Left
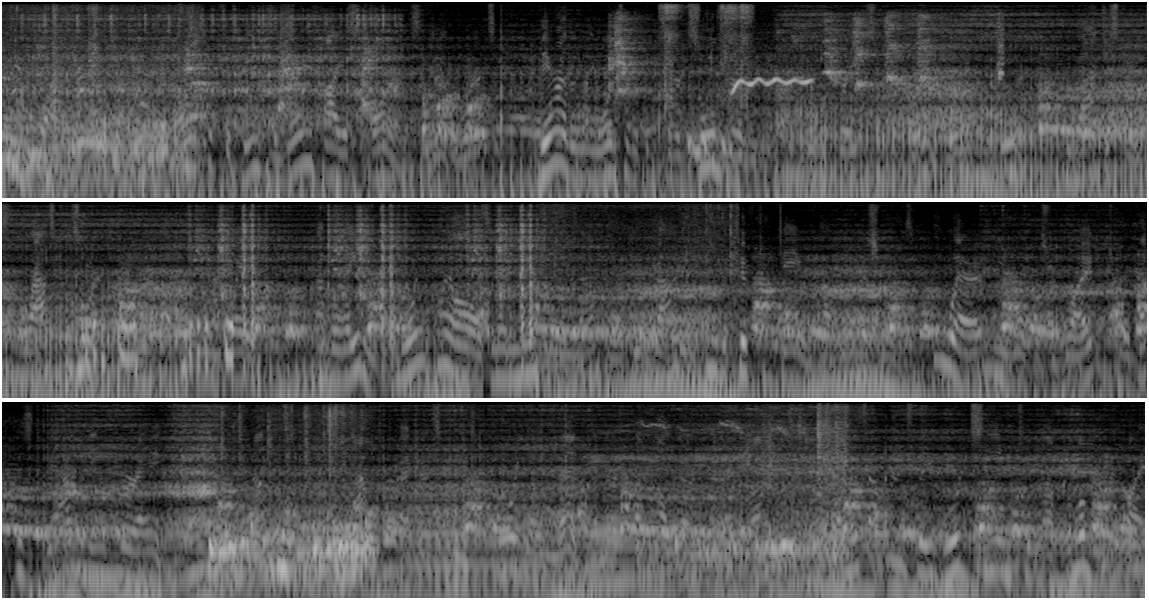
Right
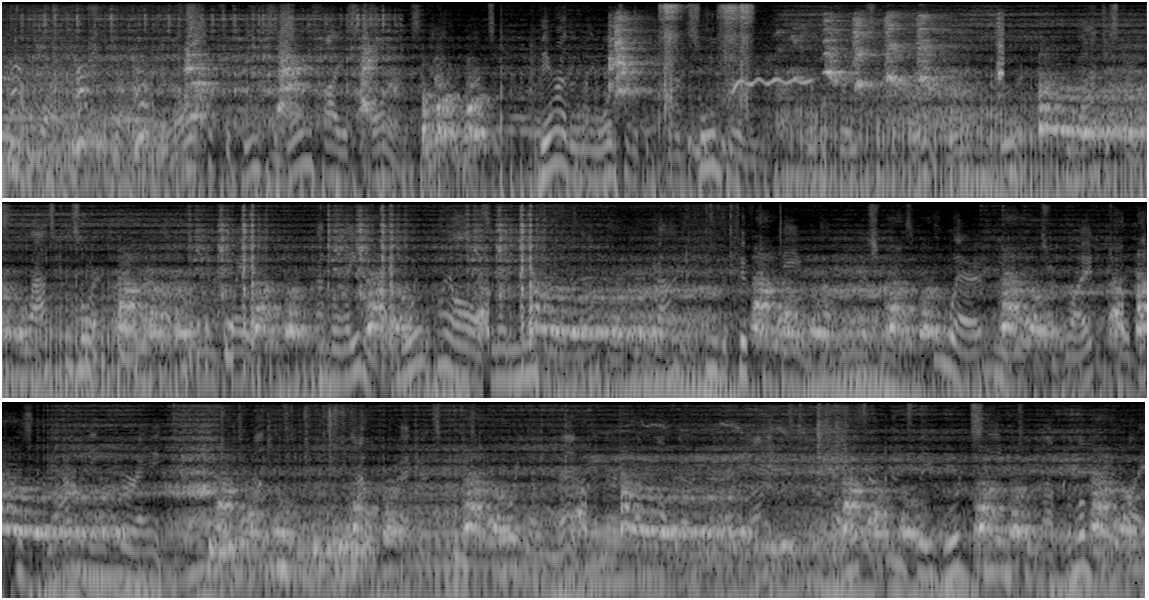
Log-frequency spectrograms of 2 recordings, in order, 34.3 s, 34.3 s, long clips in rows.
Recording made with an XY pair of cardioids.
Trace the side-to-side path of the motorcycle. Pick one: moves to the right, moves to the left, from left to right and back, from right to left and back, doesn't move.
doesn't move.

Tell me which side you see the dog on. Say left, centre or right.
right.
